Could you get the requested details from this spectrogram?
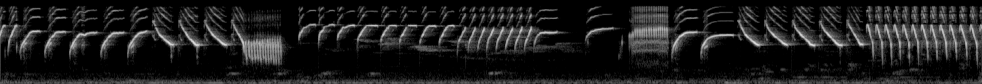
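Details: Provocative canary song meant to make other canaries reply and sing long: runs of descending whistles and rapid trills broken by two short harsh buzzy bursts and brief pauses, ending in a dense fast trill.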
